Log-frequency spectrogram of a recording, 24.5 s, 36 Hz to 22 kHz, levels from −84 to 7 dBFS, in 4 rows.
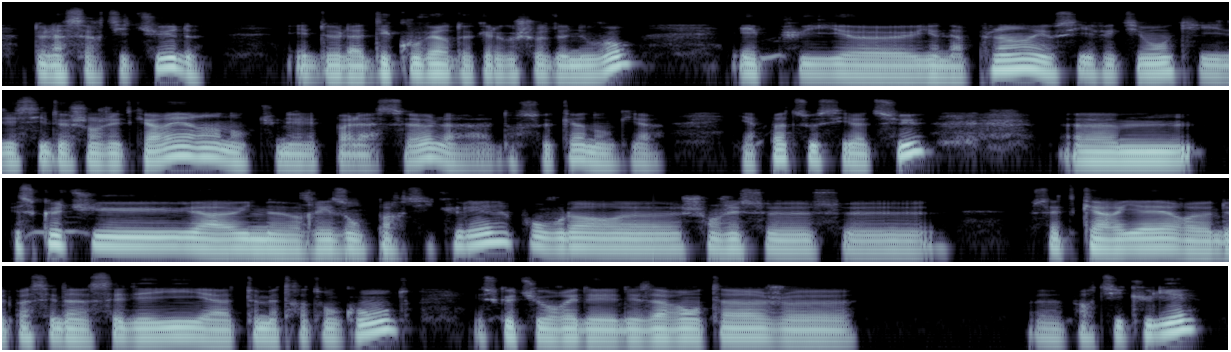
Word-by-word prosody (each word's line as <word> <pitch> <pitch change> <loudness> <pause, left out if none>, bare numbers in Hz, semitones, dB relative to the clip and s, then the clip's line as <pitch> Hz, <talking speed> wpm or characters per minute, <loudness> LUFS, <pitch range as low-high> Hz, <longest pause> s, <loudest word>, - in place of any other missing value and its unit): de 95 - 0
l'incertitude, 105 - 0 0.4
et - - -3
de 90 +2 -2
la 85 -1 +1
découverte 100 +1 +1
de 90 - -4
quelque 90 +1 -3
chose 95 -1 -4
de 85 - 0
nouveau, 140 - +3 0.5
et - - 0
puis, 95 - -3
heu, 90 -1 0
il 90 - -1
y - - +2
en 85 - -1
a 80 - -3
plein 130 - +3
et 120 - +5
aussi, 105 +1 -4
effectivement, 100 +1 0
qui 95 -3 -5
décident 95 +2 -3
de - - +1
changer 90 +1 -1
de - - -16
carrière, 135 +7 +3
hein, 135 -2 +3
donc 95 -5 -1
tu - - -12
n'es 85 -2 -2
pas - - -8
la - - -5
seule, 115 +1 -1
heu, 80 -2 -8
dans - - -17
ce - - -10
cas 115 - -2
donc 85 -4 -3
il - - -8
y - - -6
a 85 - -13 0.4
il - - -14
y - - -5
a - - -12
pas 115 - 0
de - - -11
souci 105 -1 -4
là-dessus. 150 - +2 0.7
Hem, 100 0 +3 0.2
est-ce - - -6
que 145 - +4
tu 120 -2 +4
as 105 -1 +3
une 105 -1 +4
raison 100 +1 0
particulière 125 - -1
pour 125 - -1
vouloir, 110 -1 +3
heu, 105 0 +1
changer 105 0 -2
ce 100 -1 -2
ce 95 0 -5 0.5
cette 105 0 -6
carrière, 110 0 +3
heu, 95 -1 0
de 95 - -1
passer 95 0 -4
d'un 95 -2 +1
CDI 100 +1 +2
à 90 -1 0
te 90 - -7
mettre 90 -2 -2
à - - -6
ton 95 -2 -4
compte? 160 - +2 0.3
Est-ce 105 - -10
que 105 - +2
tu 100 0 -2
aurais 95 0 +2
des 90 -1 +1
des 90 +1 -1
avantages, 95 0 +1
heu 85 -1 -1 0.9
heu, 95 -2 -6
particuliers? 115 - +1
100 Hz, 215 wpm, -22 LUFS, 90-110 Hz, 0.9 s, et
